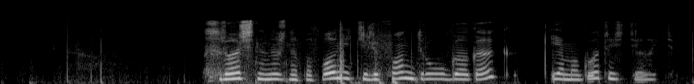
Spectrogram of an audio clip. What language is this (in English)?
Russian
